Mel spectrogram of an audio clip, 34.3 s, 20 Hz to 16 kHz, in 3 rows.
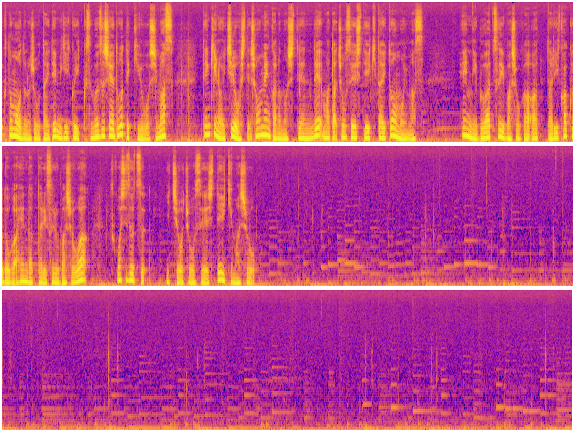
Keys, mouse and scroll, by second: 1.0-2.1 right drag, 2.1 middle click, 2.5-3.0 scroll up 1, 3.0 KP_1, 3.9 shift+middle click, 5.5-5.9 scroll up 2, 5.9 Tab, 10.5 click, 11.7 shift+click, 12.5 click, 12.9 click, 13.3 g, 14.2 click, 14.5 click, 14.9 g, 16.0 click, 16.3 g, 16.9 click, 17.3 click, 17.7 g, 19.1 click, 19.7 click, 19.9 g, 21.1 click, 21.5 g, 21.9 click, 22.4 click, 22.9 g, 23.3 click, 24.7 click, 24.9 g, 26.1 click, 26.5 click, 26.7 g, 28.0 click, 29.7 click, 30.1 g, 30.7 click, 31.1 click, 31.5 g, 32.9 click, 33.3 click, 33.7 g.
